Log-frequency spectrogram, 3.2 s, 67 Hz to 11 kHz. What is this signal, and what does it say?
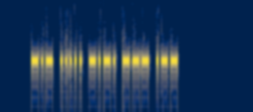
Morse code, heard as a keyed tone, about 38 wpm, 700 Hz. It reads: K5COW
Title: USA Call Signs - 5 Characters - 3x Character Spacing - 40wpm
